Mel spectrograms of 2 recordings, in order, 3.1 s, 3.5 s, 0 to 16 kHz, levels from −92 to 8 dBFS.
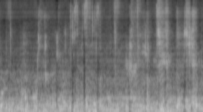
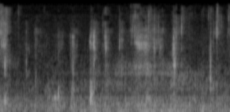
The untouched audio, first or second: second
